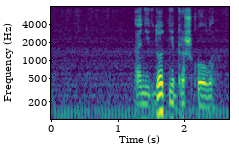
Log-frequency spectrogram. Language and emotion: Russian, neutral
